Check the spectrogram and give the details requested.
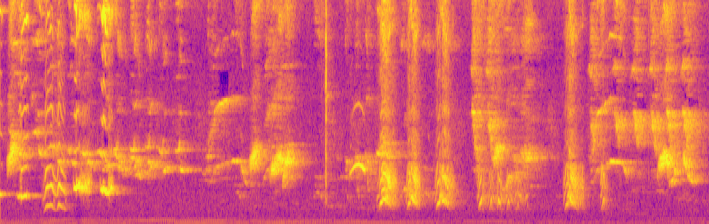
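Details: Oriental magpie-robin singing energetic phrases: quick warbled loops, buzzy notes and clusters of rapid repeated syllables separated by short pauses, over a low hum.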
